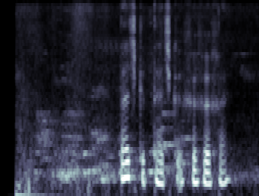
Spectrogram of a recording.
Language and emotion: Russian, neutral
